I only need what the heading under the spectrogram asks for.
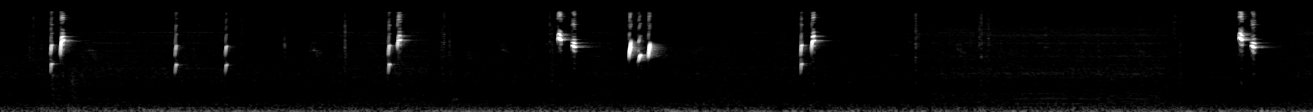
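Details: Sparse, high, sharp chirps from a European goldfinch, single or in quick pairs, separated by pauses of one to two seconds, with steady low background hum.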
